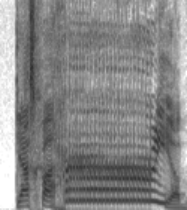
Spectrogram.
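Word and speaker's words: Gasparilla: The Union Home Mortgage, Gasparia Bowl, Dan. – I like it. – We go with the Spanish pronunciation here on the Solid Verbal.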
